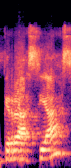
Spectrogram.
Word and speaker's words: gracias: Of course, I assume everyone knows that this is gracias, and you really want to roll your R here.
